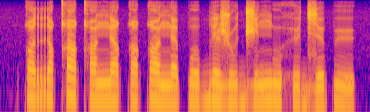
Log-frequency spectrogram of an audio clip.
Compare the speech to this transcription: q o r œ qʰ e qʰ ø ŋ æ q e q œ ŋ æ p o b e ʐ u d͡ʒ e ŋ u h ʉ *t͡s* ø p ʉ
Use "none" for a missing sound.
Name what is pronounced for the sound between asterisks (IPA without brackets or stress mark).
d͡z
